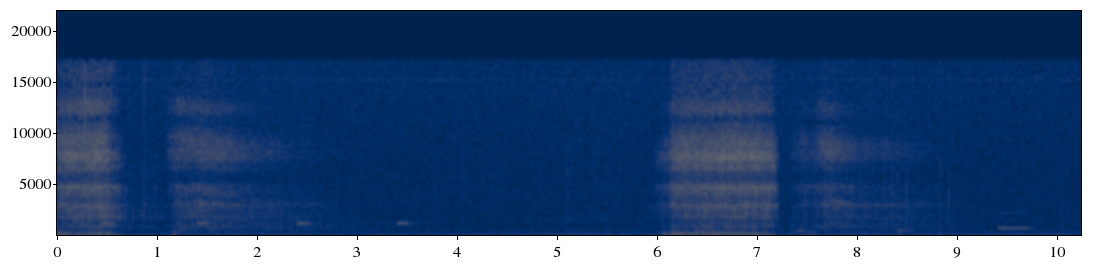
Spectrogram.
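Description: Two harsh, vibrating snores about six seconds apart, with soft breathing and faint room noise between them: ordinary snoring.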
